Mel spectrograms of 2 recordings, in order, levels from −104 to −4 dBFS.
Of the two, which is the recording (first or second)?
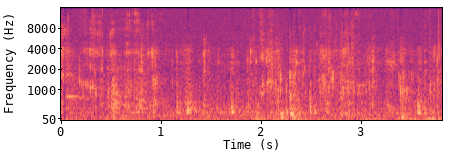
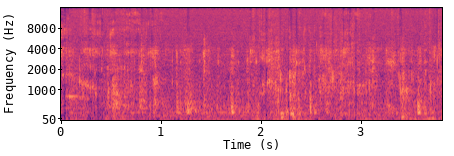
first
